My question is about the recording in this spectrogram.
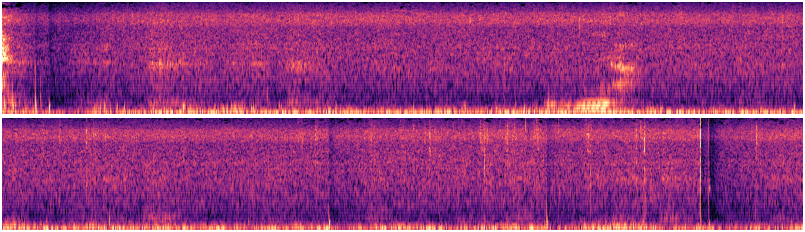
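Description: Steady noise of light rain in the woods with low rumble on a handheld camera's microphone while walking on a path, and a short murmur of a voice about six seconds in.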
